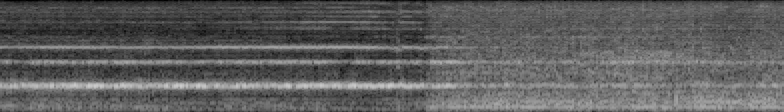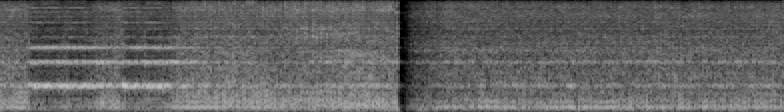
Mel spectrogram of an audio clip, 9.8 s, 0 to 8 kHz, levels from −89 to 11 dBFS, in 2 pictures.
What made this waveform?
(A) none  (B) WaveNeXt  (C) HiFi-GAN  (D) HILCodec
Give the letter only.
C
